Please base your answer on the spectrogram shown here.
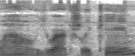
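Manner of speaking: ordinary talk, nothing marked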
